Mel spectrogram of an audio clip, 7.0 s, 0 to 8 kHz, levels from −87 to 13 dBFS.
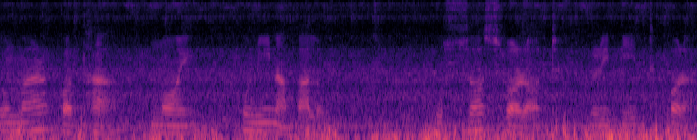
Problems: constant background noise, low volume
